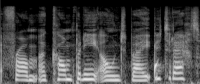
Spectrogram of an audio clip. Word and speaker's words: Utrecht: It does say that the water pipes are from a company owned by Utrecht, which I think maybe you could know as Utrecht. I have heard people pronounce it that way.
